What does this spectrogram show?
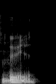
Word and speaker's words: Öl: Yes, I'm also maybe slightly exaggerating it when I pronounce the long one. So it's like Öl, Olivenöl.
